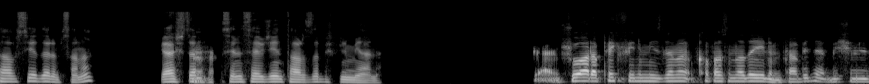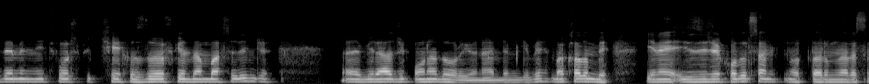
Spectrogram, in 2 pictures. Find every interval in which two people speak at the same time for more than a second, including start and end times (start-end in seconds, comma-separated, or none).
none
